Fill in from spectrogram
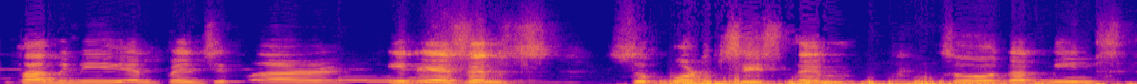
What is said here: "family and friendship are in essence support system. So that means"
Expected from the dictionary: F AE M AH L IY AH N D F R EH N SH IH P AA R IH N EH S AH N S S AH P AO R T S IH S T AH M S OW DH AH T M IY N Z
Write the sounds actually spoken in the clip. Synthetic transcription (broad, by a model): F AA M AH L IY AH N D P R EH N S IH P AA R IH N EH S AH N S S AH P AO R T S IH S T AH M S OW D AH T M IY N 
